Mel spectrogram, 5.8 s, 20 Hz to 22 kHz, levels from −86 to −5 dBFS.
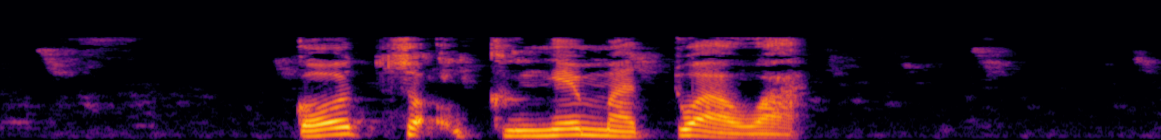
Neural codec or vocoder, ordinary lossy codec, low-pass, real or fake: none; MP3, 64 kbps; 7.2 kHz; real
